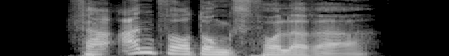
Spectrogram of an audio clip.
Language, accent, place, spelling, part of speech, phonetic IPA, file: German, Germany, Berlin, verantwortungsvollerer, adjective, [fɛɐ̯ˈʔantvɔʁtʊŋsˌfɔləʁɐ], De-verantwortungsvollerer.ogg
- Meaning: inflection of verantwortungsvoll: 1. strong/mixed nominative masculine singular comparative degree 2. strong genitive/dative feminine singular comparative degree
